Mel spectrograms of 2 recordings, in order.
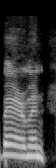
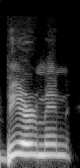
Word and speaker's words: Bearman: But let's not forget our guest today, the various esteemed Barman of Betting with Bairman. I see. And I I even said it right. I almost stuttered into Debeerman just in general.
